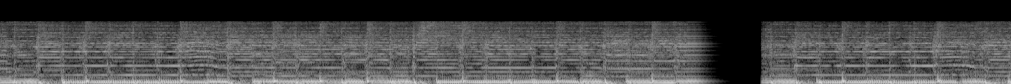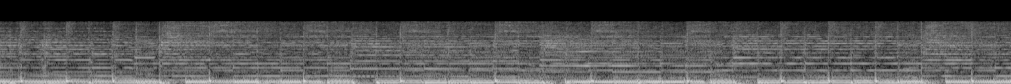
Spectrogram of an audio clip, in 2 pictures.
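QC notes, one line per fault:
6.89–7.64 s, long network dropout: a stretch of about 720 ms of audio was likely lost in transit, so the receiver had nothing to play and filled the gap by stretching the last sound it had into a buzz or hiss that fades away. The final 280 ms are silence before the audio returns at 7.64 s, with the missing portion simply gone. Like the rest of the G.722 call audio, nothing is heard above 8 kHz.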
